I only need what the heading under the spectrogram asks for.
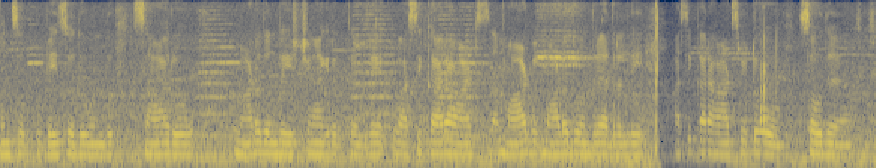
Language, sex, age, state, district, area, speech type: Kannada, female, 30-45, Karnataka, Chamarajanagar, rural, spontaneous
